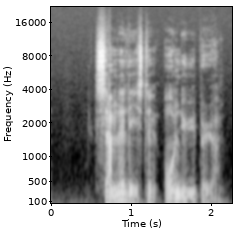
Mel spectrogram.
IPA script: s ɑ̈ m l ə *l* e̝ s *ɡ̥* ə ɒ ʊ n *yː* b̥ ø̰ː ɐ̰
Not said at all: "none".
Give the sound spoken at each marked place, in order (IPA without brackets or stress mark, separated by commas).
l, d̥, yː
